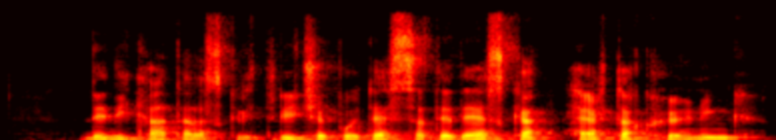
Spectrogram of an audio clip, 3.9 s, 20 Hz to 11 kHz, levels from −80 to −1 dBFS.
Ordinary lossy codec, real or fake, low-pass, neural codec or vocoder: MP3, 96 kbps; fake; 9.9 kHz; codec, 24 kHz, 3.1 kbps, DualCodec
